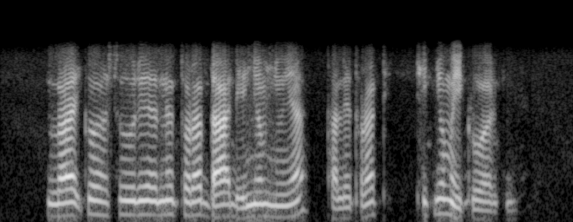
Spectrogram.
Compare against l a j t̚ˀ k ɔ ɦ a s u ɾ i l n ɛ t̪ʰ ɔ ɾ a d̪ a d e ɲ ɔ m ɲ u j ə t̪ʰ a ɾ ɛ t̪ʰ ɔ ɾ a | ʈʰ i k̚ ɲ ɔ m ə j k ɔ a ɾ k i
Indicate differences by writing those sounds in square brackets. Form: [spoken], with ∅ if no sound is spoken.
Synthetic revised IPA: l a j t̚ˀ k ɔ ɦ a s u ɾ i [∅] n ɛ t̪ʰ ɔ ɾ a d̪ a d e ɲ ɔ m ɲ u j [a] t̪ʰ a [l] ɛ t̪ʰ ɔ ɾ a | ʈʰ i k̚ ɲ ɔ m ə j k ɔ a ɾ k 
